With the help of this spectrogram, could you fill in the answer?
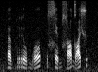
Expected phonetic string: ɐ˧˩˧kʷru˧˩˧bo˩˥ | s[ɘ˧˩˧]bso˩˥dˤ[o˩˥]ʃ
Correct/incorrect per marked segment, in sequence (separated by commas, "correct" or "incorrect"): incorrect, incorrect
